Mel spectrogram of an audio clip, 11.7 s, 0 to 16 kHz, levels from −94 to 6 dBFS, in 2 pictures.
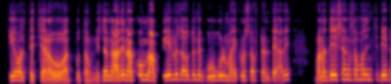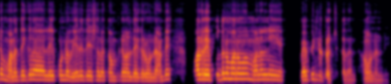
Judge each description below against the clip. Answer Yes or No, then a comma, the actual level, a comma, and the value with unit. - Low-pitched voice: No, high, 190 Hz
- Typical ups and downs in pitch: Yes, average, 3.8 semitones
